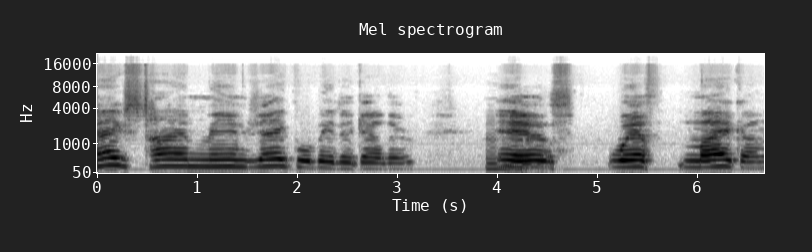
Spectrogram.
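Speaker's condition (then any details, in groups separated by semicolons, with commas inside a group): Cerebral palsy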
